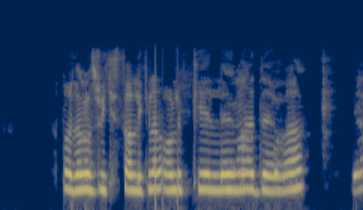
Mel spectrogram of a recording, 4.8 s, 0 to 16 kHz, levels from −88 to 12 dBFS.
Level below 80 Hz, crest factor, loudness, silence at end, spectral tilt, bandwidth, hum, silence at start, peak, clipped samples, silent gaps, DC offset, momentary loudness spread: -60 dBFS; 14 dB; -17 LUFS; 0 s; -5.5 dB/octave; 7 kHz; none; 0.85 s; -4 dBFS; under 0.1%; 4.58-4.66 s; under 0.1%; 8 LU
